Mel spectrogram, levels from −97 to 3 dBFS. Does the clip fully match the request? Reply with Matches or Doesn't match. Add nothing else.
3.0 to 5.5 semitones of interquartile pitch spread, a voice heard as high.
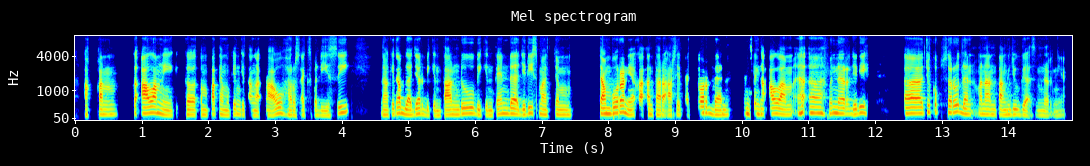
Doesn't match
